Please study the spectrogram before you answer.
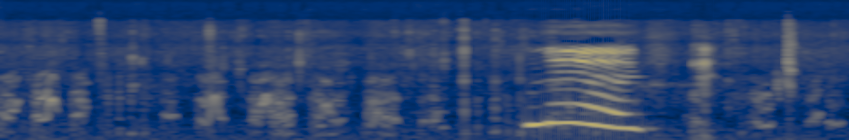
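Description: A male guinea pig gives a wavering, tonal squeal that wobbles like a radio dial, courting females.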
